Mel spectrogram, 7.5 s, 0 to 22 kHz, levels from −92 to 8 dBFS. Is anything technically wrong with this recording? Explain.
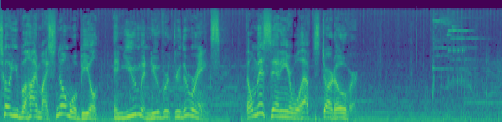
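Yes. From 5.29 to 5.31 s there are repeated frames. A 20 ms block of compressed audio is played twice, which fits a single duplicated frame, and this adds 20 ms to the sound. It is heard as a brief stutter. On a waveform the short segment appears twice in a row.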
